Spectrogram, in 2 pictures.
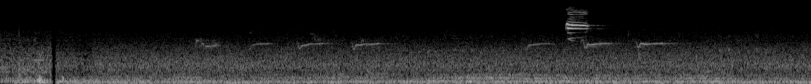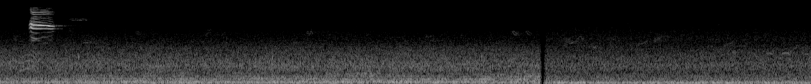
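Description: Bird calls: a run of faint, short chirps, then two loud, short, high-pitched calls about three seconds apart, over a steady low outdoor background rumble.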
